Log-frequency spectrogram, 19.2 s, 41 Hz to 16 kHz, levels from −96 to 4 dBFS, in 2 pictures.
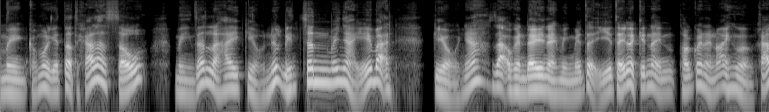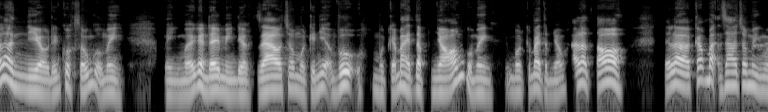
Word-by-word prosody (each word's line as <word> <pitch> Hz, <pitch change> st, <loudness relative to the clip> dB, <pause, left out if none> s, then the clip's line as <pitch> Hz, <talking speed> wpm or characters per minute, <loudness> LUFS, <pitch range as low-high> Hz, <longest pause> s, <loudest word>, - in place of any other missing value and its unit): mình 120 Hz, -2 st, -2 dB
có 115 Hz, -, -11 dB
một 155 Hz, 0 st, -2 dB
cái 125 Hz, -, -1 dB
tật 120 Hz, -, 0 dB
khá -, -, +2 dB
là 225 Hz, -4 st, +3 dB
xấu, 175 Hz, -, +1 dB, 0.4 s
mình 115 Hz, -3 st, -8 dB
rất 190 Hz, +4 st, +1 dB
là 185 Hz, -10 st, +1 dB
hay, 145 Hz, +3 st, -1 dB
kiểu, 110 Hz, -8 st, -8 dB
nước 200 Hz, -, -1 dB
đến 140 Hz, 0 st, -2 dB
chân 205 Hz, -1 st, +3 dB
mới 205 Hz, +2 st, 0 dB
nhảy 205 Hz, -2 st, -1 dB
ấy 200 Hz, -, +2 dB
bạn, 210 Hz, -11 st, +2 dB, 0.5 s
kiểu 115 Hz, -8 st, -2 dB
nhá, 165 Hz, -, -1 dB
dạo 165 Hz, -6 st, +2 dB
gần 130 Hz, -2 st, 0 dB
đây 145 Hz, +1 st, +8 dB
này 115 Hz, -5 st, +2 dB
mình 110 Hz, -2 st, -7 dB
mới 115 Hz, -, -3 dB
để -, -, +1 dB
ý 115 Hz, +8 st, -3 dB
thấy -, -, +4 dB
là 190 Hz, -2 st, +4 dB
cái 150 Hz, -, -2 dB
này 165 Hz, -6 st, -2 dB, 0.2 s
thói 135 Hz, -1 st, -1 dB
quen 180 Hz, -1 st, -1 dB
này 125 Hz, -, -4 dB
nó 140 Hz, -, -5 dB
ảnh 155 Hz, -3 st, -3 dB
hưởng 120 Hz, -11 st, -5 dB
khá -, -, 0 dB
là 245 Hz, -3 st, +4 dB
nhiều 135 Hz, -7 st, 0 dB
đến 120 Hz, +3 st, -7 dB
cuộc -, -, -7 dB
sống 135 Hz, +7 st, -3 dB
của 165 Hz, -, -5 dB
mình. 120 Hz, -2 st, -5 dB, 0.5 s
Mình 110 Hz, -1 st, -10 dB
mới 110 Hz, -, +1 dB
gần 180 Hz, -7 st, +3 dB
đây 135 Hz, +1 st, +6 dB
mình 115 Hz, -4 st, -5 dB
được 115 Hz, -2 st, -3 dB
giao 135 Hz, +4 st, +6 dB
cho 145 Hz, +2 st, -7 dB
một 125 Hz, -5 st, -8 dB
cái 120 Hz, -, -7 dB
nhiệm 155 Hz, -5 st, -4 dB
vụ, 175 Hz, +6 st, +1 dB
một 125 Hz, -4 st, -13 dB
cái 125 Hz, -, -2 dB
bài 155 Hz, -5 st, +1 dB
tập -, -, 0 dB
nhóm 125 Hz, -, +2 dB
của -, -, -4 dB
mình, 120 Hz, -2 st, -4 dB, 0.2 s
một 130 Hz, -1 st, -9 dB
cái 135 Hz, -, -15 dB
bài 155 Hz, -, +3 dB
tập -, -, -11 dB
nhóm 115 Hz, +3 st, -7 dB
khá -, -, -3 dB
là 200 Hz, -, +3 dB
to, 205 Hz, -4 st, +6 dB, 0.6 s
thế 140 Hz, -, -3 dB
là 175 Hz, -3 st, +5 dB
các 220 Hz, +8 st, -3 dB
bạn 230 Hz, -, -1 dB
giao 175 Hz, 0 st, -1 dB
cho 175 Hz, +1 st, -4 dB
mình 155 Hz, -6 st, -6 dB
một 130 Hz, -, -6 dB
135 Hz, 260 wpm, -21 LUFS, 120-175 Hz, 0.6 s, đây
